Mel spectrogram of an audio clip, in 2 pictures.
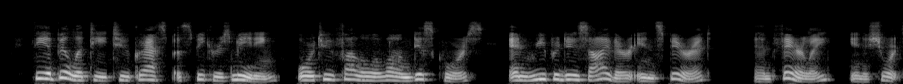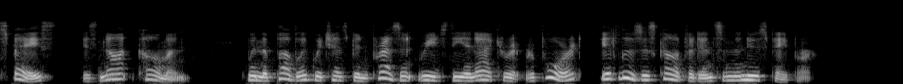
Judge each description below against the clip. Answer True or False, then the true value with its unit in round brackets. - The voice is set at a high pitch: True (195 Hz)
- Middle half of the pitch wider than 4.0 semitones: True (5.1 semitones)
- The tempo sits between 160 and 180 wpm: False (145 wpm)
